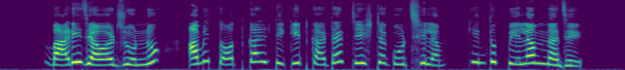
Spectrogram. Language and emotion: Bengali, sad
